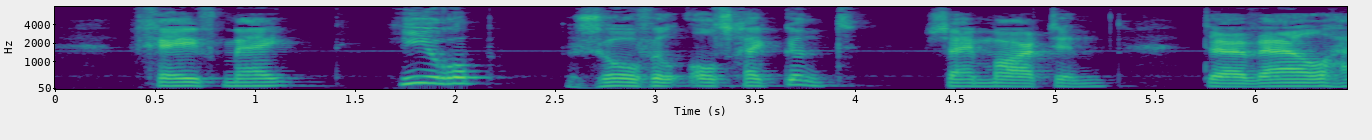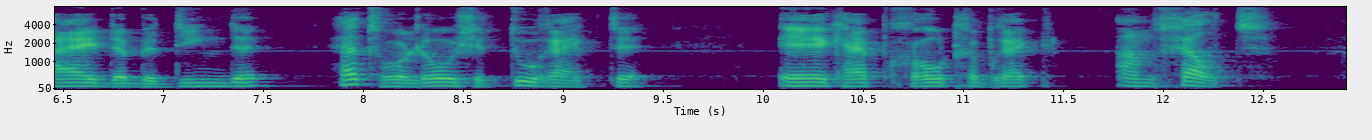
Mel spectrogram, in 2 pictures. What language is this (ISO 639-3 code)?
nld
